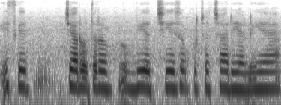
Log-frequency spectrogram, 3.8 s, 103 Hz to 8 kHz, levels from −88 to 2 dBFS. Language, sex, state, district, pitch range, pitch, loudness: Hindi, female, Haryana, Rohtak, 205-215 Hz, 210 Hz, -19 LUFS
